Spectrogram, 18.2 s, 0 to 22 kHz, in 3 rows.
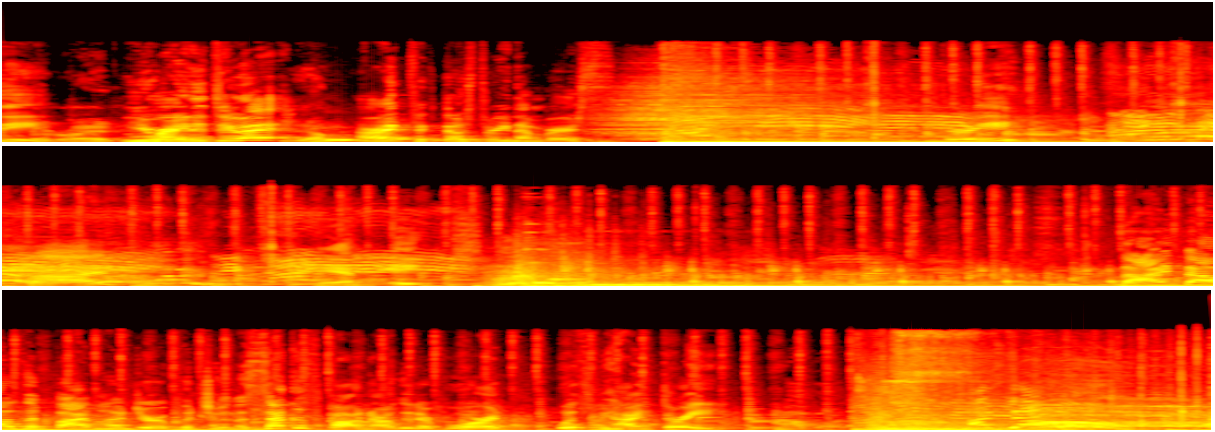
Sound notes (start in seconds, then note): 8.6 lock sound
